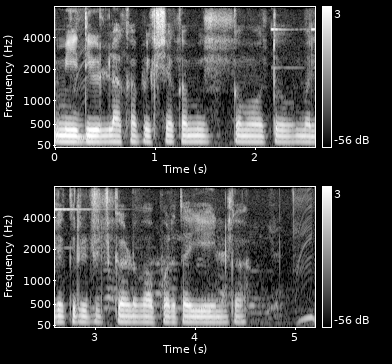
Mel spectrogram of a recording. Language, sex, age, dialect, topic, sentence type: Marathi, male, 18-24, Varhadi, banking, question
